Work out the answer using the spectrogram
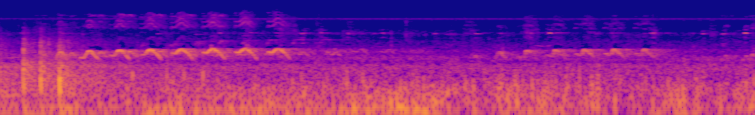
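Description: A bird calling in two quick series of repeated rising-and-falling notes, about three a second, with a pause between the series. A few sharp knocks at the very start.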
